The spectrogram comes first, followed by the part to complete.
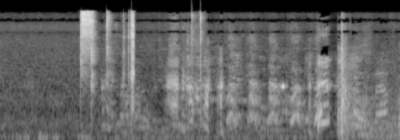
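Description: Indistinct voices talking, with several sharp clicks or knocks between about one and three seconds in, and an abrupt switch to a louder, busier sound near the end.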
